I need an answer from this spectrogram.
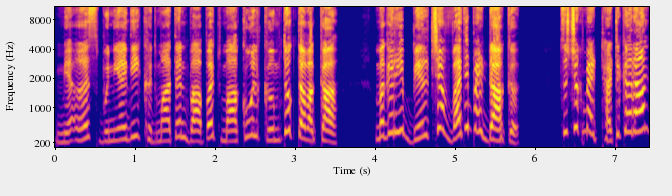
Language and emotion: Kashmiri, angry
